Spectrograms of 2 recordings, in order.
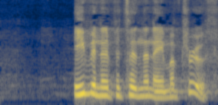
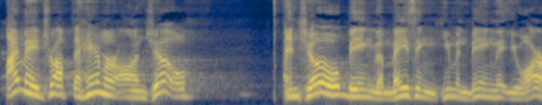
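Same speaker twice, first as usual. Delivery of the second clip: ordinary talk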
